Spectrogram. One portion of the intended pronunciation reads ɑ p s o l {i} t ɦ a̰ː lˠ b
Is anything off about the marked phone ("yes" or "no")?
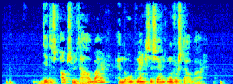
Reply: yes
